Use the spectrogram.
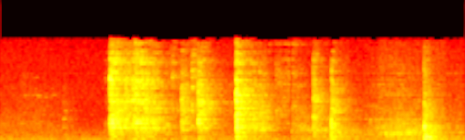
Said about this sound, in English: I'm just using kind of like a spoon to scoop it from the pan into the plate. I have my plate on the stove here.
